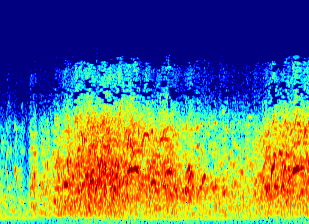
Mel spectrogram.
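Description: Crowd noise: many voices chattering and calling out at once, swelling about a second in and again near the end.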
